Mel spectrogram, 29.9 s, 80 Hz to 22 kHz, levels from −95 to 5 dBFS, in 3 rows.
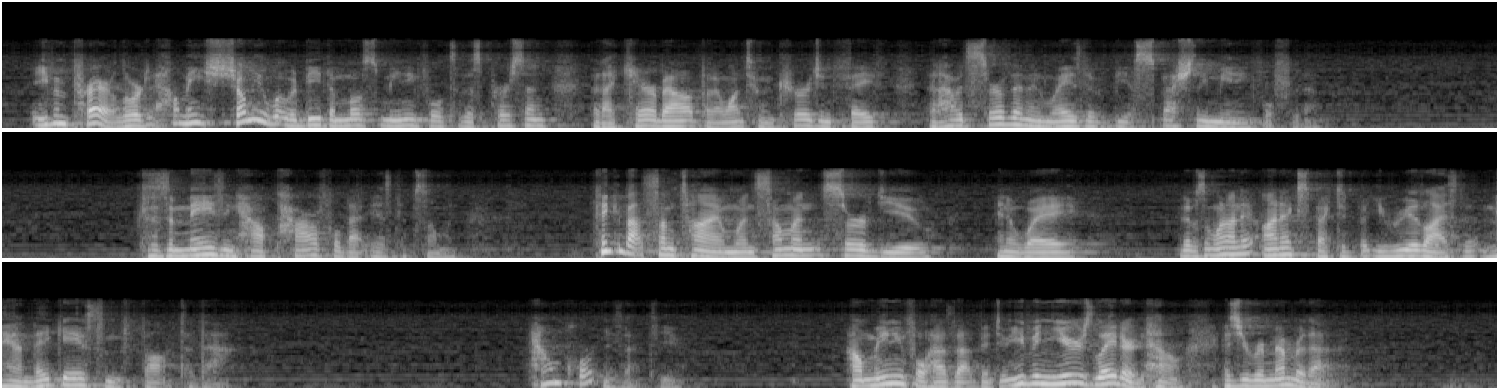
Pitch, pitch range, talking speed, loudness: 120 Hz, 95-145 Hz, 195 wpm, -25 LUFS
